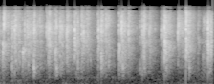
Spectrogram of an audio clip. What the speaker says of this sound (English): Let's give Rachel a big clap.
